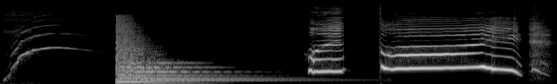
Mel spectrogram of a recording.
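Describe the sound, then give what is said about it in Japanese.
A rising whistle as a metal washtub drops onto someone's head in a cave, then one loud clang that rings and slowly fades, followed by two pained, moaning vocal cries. “何よこのたらい、古いお笑いのネタじゃないんだから。”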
